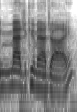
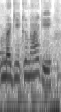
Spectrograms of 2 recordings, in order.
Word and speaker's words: Maggi Kumagi: My name is and I am here with the lovely Magicu Magi. Oh god, you can't pronounce it, you poor thing.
